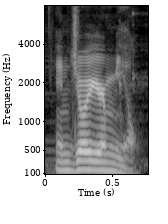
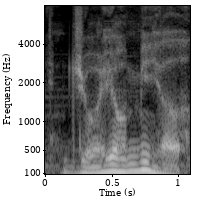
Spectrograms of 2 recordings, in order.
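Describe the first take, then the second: First: It is said in the speaker's natural voice. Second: It is said in a put-on character voice.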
